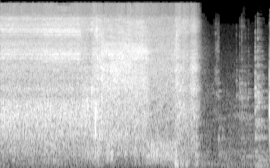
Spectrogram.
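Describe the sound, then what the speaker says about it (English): An air compressor blasts a steady, loud hiss of air into a tubeless bicycle tire valve for about two seconds, then cuts off, leaving brief faint hisses and a small click. "I'm going to put it onto the valve and shoot some air in"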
